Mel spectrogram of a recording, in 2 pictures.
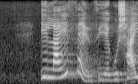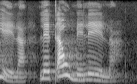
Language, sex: Swati, female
